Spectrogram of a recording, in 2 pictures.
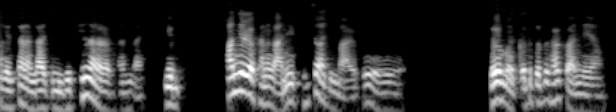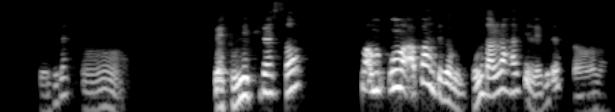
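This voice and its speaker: A man lectures an audience in a lively, swooping voice, often tossing out rhetorical questions. His voice is husky and sits fairly high, and the recording sounds dull and lo-fi. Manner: lively, rhetorical questions, acts out quoted dialogue. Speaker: speaker giving a talk on sales and emotions.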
